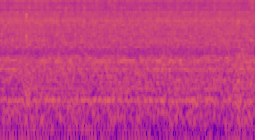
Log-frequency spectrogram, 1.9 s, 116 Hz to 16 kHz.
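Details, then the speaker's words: 2014 Jeep JK 3.6L V6 now idling smoothly with no stumble after an earlier driver-side misfire on cylinders 2, 4 and 6 with lean codes; it ran rough with the previous new sensor, with an O2 sensor suspected. "It's just smooth. It was not running like that at all with that other brand new sensor in there."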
